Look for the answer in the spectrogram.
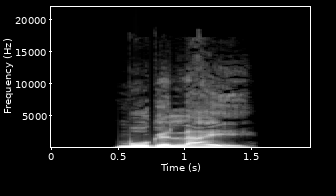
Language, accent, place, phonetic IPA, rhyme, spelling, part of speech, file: German, Germany, Berlin, [moːɡəˈlaɪ̯], -aɪ̯, Mogelei, noun, De-Mogelei.ogg
- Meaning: cheating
